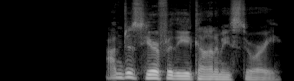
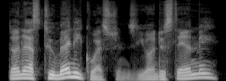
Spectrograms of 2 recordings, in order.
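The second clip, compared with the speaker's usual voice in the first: louder, pointed warning; 6 semitones higher, 8 dB louder than usual. Acted. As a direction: lean in hard on the warning. Antonis warns Thomas.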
